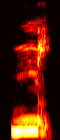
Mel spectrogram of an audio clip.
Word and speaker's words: mes: Recordemos que no pronunciamos la S. Mes parents.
